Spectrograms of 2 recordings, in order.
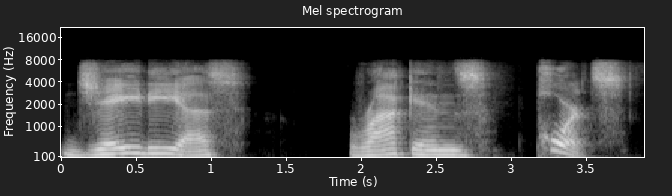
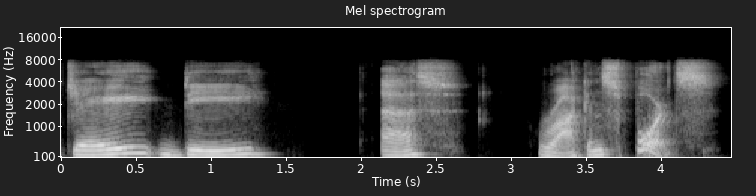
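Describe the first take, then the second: First: The s sound ends the word Rockin. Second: The s sound begins the word Sports. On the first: The name refers to shipping ports. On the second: The name refers to sports.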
